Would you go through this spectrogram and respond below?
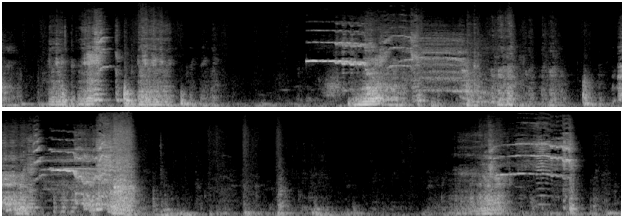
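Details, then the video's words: Horse neighing in several rough, shaky whinnies separated by breathy snorts and low rumbling noise, with a final high quavering call near the end. "Sounds of horses. What sounds do horses make?"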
